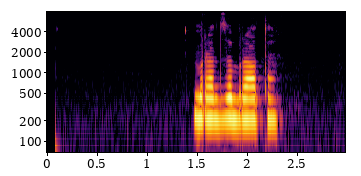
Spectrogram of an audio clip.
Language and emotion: Russian, neutral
